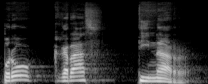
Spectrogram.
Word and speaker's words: procrastinar: es procras, o sea, tiene dos R's intercaladas, procrastinar. Procrastinar.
